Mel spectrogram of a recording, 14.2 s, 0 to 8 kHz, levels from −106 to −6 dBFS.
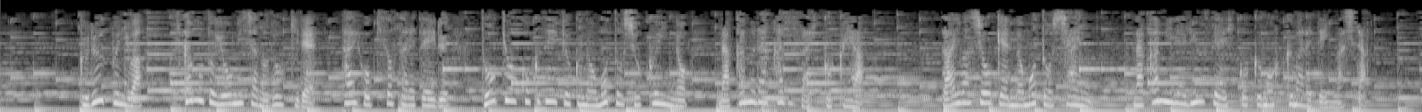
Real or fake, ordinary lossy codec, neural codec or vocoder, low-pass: real; MP3, 24 kbps; none; 7.2 kHz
